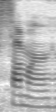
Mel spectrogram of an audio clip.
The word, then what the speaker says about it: Sammar: And then they decided to name me Sammar, but spell it S-A-M-M-A-R.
